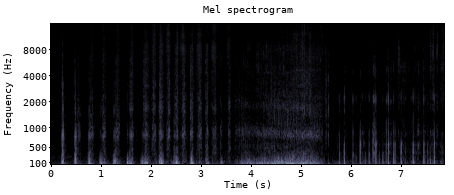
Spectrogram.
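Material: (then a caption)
Cork. Fingertips and nails tap the flat face of a large, solid, rectangular cork yoga block held upright close to the mic, making a quick run of dull, deep thuds. Midway, the tapping gives way to a couple of seconds of steady, rumbling scratching, then the soft, short-lived taps return.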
